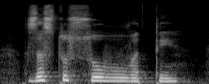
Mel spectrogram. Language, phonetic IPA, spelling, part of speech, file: Ukrainian, [zɐstɔˈsɔwʊʋɐte], застосовувати, verb, Uk-застосовувати.ogg
- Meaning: to apply, to employ, to use (put to use for a particular purpose)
